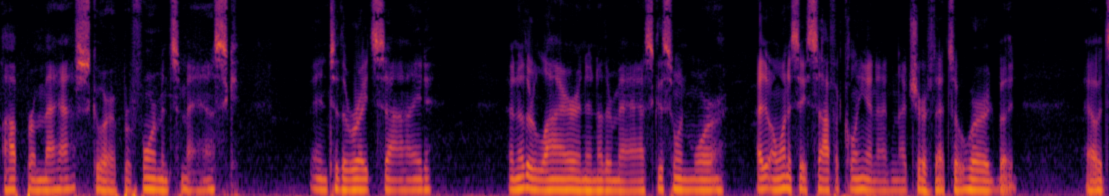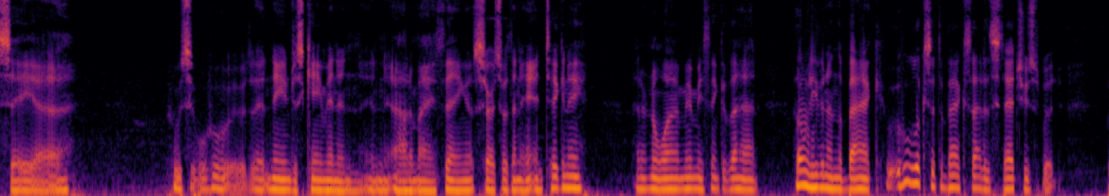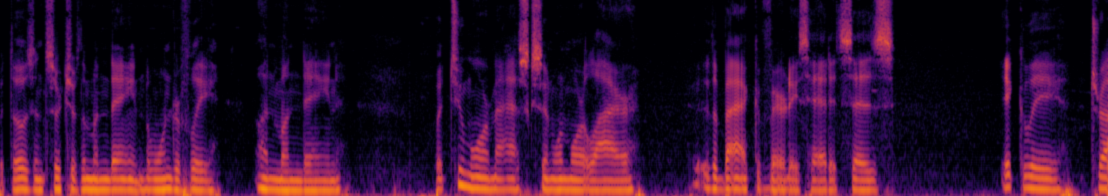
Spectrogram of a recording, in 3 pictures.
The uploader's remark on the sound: On Location at Golden Gate Park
